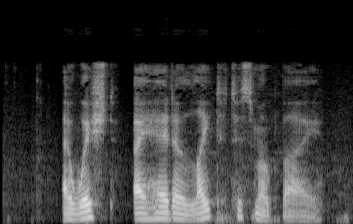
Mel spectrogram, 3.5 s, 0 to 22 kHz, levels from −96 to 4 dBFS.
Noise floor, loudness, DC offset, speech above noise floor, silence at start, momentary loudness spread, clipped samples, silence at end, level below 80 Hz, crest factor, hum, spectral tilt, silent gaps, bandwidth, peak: -60 dBFS; -20 LUFS; under 0.1%; 41 dB; 0.65 s; 12 LU; under 0.1%; 0.35 s; -52 dBFS; 20 dB; none; -6.5 dB/octave; none; 7.2 kHz; 0 dBFS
